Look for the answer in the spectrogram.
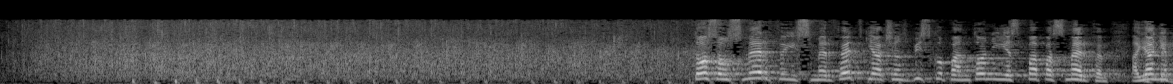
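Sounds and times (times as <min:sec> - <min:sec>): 
applause: 0:00.0 - 0:07.9
speech: 0:07.0 - 0:11.7.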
